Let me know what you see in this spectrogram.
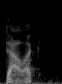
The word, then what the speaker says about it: Dalek: By the time I finished watching episode 5, Dalek, am I pronouncing that right, guys? – Yeah. – Yes. – Okay. – You said that perfectly.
